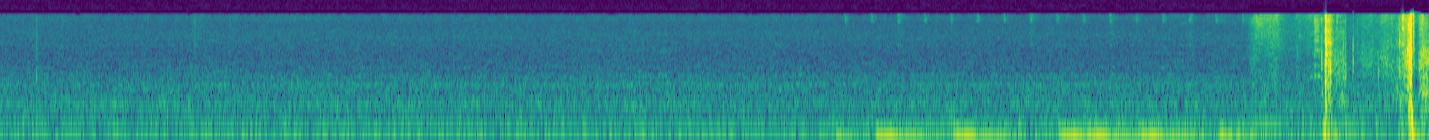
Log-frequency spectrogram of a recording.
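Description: A car rumbles low as it drives.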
